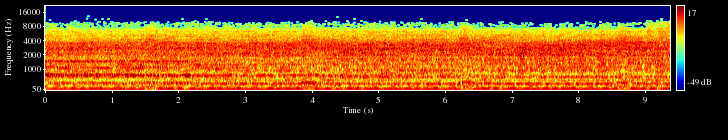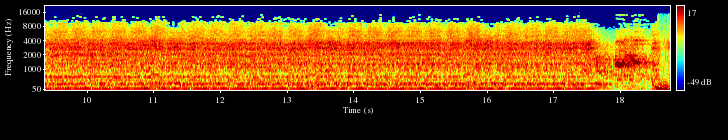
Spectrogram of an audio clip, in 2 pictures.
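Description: Early hardcore track played loud through a club sound system, with a heavy, steady low bass under held synth tones. The sound drops out briefly near the end before the music changes.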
